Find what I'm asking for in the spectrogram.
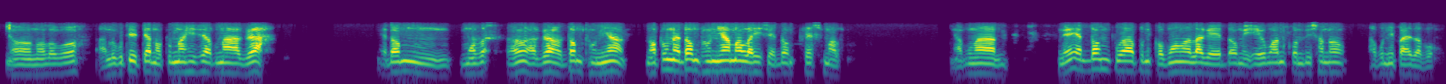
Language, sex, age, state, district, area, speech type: Assamese, male, 18-30, Assam, Sivasagar, rural, conversation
